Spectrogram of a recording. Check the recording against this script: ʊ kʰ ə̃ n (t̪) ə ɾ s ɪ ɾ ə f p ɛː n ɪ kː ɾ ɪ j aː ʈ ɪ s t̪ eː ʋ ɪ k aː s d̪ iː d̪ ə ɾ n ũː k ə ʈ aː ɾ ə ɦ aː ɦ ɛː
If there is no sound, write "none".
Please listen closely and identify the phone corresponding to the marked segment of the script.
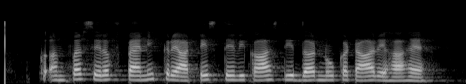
t̪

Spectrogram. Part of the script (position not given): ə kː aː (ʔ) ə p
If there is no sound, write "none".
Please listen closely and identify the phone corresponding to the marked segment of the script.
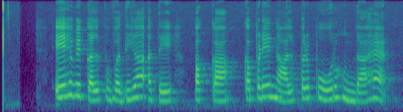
k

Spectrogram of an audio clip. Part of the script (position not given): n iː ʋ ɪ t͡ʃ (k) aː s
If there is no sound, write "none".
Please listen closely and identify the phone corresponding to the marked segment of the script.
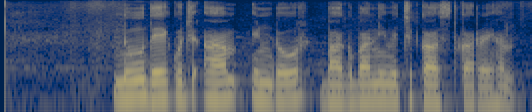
k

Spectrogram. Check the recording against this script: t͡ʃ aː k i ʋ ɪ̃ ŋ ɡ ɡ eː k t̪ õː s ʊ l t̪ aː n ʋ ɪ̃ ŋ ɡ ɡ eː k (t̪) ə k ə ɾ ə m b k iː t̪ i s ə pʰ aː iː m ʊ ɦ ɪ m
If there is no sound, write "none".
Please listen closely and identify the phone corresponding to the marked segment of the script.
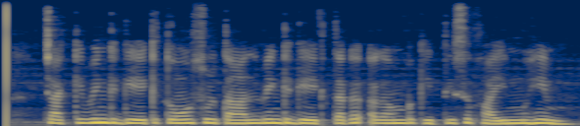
t̪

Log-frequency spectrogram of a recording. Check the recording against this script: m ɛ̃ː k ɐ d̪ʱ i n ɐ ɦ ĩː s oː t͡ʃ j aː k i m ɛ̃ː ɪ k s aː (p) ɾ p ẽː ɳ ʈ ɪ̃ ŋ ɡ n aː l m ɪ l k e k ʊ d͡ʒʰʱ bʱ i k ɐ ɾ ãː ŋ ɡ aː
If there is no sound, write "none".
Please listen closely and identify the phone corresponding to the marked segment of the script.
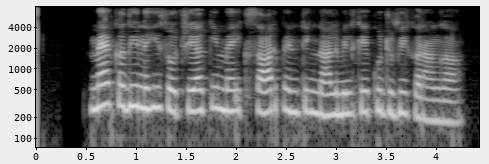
none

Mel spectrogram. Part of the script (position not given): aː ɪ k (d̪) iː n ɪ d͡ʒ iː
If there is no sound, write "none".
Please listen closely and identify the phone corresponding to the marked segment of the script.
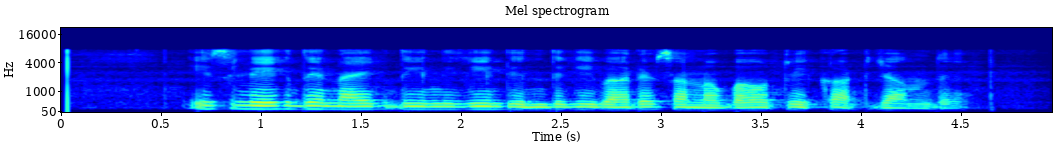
d̪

